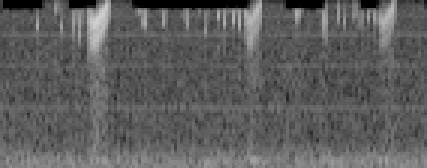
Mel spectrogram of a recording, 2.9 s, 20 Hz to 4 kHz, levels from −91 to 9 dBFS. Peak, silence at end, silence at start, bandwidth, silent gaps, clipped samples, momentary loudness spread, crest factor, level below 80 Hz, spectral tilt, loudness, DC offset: 0 dBFS; 0 s; 0.05 s; 4 kHz; none; under 0.1%; 19 LU; 18 dB; -44 dBFS; 1.5 dB/octave; -14 LUFS; 0.3%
